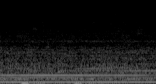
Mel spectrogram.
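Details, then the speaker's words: Toto toilet with Korky fill valve; steady, deep droning moan with held tones while the tank fills, valve resonating; fill valve groaning, fixed by greasing the valve with plumbing grease. "since the sound was a steady deep tone it seemed that something was probably resonating in the fuel valve as the tank was pulling up"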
